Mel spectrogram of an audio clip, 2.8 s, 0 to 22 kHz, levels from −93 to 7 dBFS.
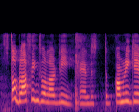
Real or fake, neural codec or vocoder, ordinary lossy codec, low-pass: fake; codec, 16 kHz, 16 kbps, FunCodec, trained on LibriTTS, 50 frames a second; none; 7.2 kHz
